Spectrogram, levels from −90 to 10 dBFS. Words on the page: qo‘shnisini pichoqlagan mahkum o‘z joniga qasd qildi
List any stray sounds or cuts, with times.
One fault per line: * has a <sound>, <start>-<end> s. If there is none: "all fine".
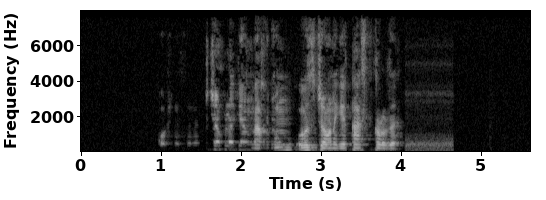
all fine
